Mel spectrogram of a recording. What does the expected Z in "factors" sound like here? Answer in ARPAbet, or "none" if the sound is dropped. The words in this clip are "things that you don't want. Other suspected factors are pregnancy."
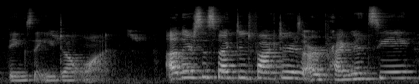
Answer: Z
